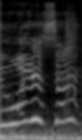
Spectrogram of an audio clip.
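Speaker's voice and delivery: high, hushed disbelief; startled question. Retold or imitated. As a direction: ask it stunned and breathless. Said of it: "I was just like".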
